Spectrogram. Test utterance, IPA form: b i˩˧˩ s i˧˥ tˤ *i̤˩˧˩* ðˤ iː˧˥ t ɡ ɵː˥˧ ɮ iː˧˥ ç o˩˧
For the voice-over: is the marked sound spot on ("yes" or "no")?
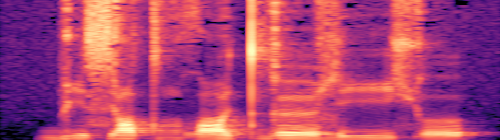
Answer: yes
